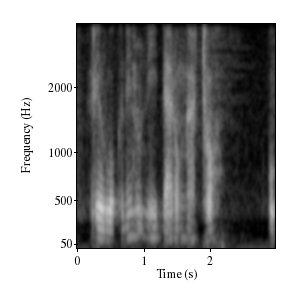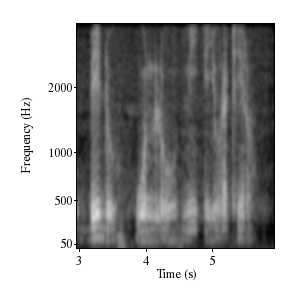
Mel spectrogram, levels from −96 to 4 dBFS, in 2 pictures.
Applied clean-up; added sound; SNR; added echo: none; none; none; none.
